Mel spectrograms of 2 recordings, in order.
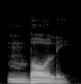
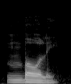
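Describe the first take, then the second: Both takes have the same delivery.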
